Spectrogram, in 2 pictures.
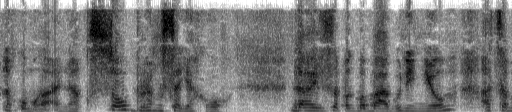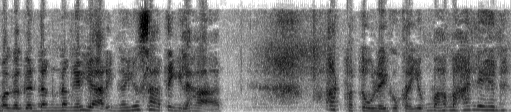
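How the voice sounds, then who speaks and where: Female actor for devout, loving middle-aged mom, medium pitch, tender radio-drama delivery, faint noise behind. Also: moderate pace, close to an everyday voice. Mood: tender joy. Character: loving, forgiving mother of grown children, gentle and devout. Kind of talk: Filipino radio drama acting.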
